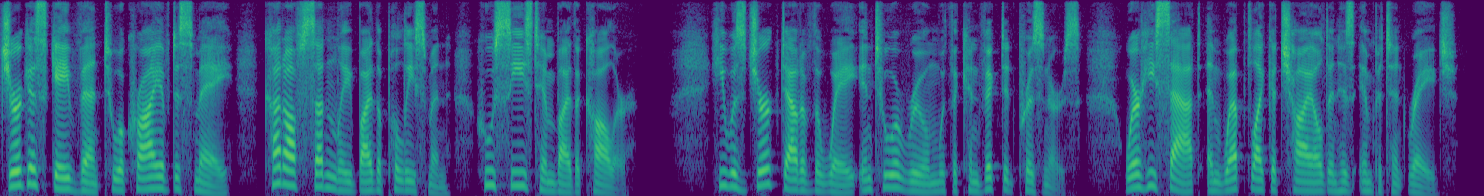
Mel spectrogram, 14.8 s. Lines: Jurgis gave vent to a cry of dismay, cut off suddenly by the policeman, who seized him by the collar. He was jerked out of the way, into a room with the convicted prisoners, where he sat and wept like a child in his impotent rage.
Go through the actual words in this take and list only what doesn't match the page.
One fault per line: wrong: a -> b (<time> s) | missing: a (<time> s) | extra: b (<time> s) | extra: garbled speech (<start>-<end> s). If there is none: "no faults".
no faults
